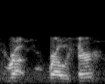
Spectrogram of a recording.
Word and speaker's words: Rother: about, how do you pronounce that last name? – Is it Rother or Rother? You pronounced it Rother. – It's Rother.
